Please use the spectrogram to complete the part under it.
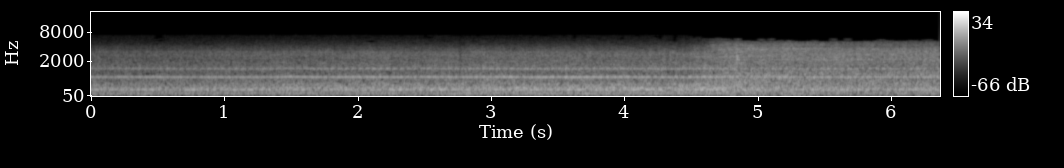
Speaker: The pressure is low and the propeller RPM is constant. Notice the cavitation on the blade faces as well as in the tip vortices.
